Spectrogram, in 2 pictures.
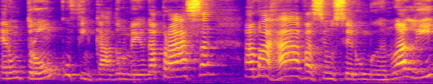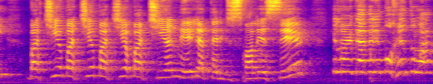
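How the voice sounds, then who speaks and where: A woman with a Brazilian accent speaks at a high pitch with very wide pitch swings, a moderate pace and hardly any pauses. Noticeable background noise and audible room echo fill the recording. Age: 60s. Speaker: spiritist lecturer. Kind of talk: spoken talk to camera. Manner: conversational.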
